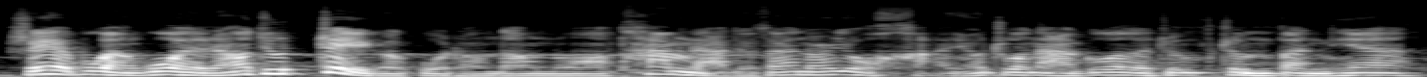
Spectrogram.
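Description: A man's voice: medium pitch, animated, quick pace, breathy edge. A man with a Beijing accent casually telling a ghost story as host, swearing offhandedly and often checking that the listener follows.

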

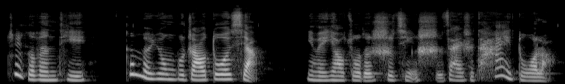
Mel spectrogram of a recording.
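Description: A woman narrating a children's picture book in a lively, expressive storytelling manner. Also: medium pitch, normal speed.

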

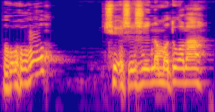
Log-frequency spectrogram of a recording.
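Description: A woman's voice: medium pitch, steady tone, unhurried, vocal fry, voice pushed down. A woman playing a haughty boastful king. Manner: haughty, commanding. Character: arrogant boastful king, adult man.

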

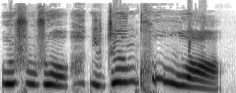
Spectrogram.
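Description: Crybaby baby dinosaur for a picture book: tiny, sweet, tearful, read by a woman, high and unhurried. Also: lively intonation, dry recording, clean studio sound, heavily acted. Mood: delighted. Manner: childlike, eager, easily tearful. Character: small weepy baby spinosaurus child, sweet. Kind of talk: children's storybook reading.

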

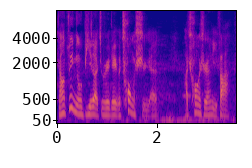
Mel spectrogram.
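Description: A man's voice: fairly high pitch, expressive, quick pace, a bit bright. A young man casually telling a funny story, chatty and self-mocking, talking outdoors near traffic. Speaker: vlogger. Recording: clear street and traffic noise behind. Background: passing vehicles.

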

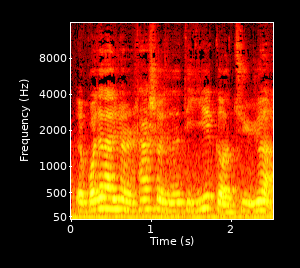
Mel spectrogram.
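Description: Casting: male interview host, casual and fast, picked up from afar with clear noise. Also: fairly high pitch, darkish tone. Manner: colloquial, mixes in English words. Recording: roomy, distant mic, noisy background.

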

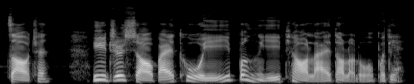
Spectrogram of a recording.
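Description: A man narrating a children's bedtime story in a slow, gentle, soothing voice. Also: fairly low pitch, wildly swooping pitch, dry recording.

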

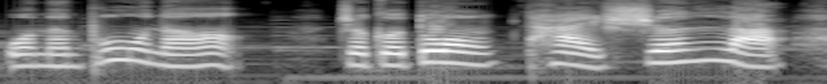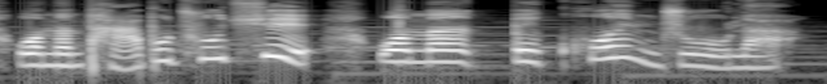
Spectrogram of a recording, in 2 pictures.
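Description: A woman's voice: on the high side, very animated, a little slow, pushed and bright, soft background music, heavily acted. Woman voicing a bossy, determined little frog. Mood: calm.

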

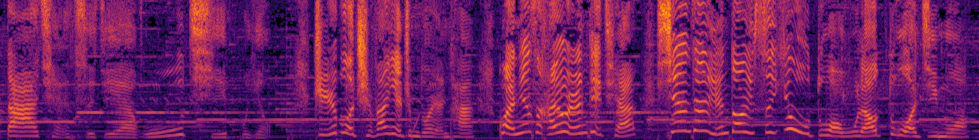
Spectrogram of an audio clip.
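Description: A woman's voice: high-pitched, very animated, normal speed, over music. A woman co-hosting with scripted, sarcastic satirical commentary. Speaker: co-host.

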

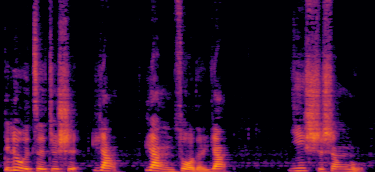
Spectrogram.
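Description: A language teacher from southern China leads a pronunciation lesson, saying each syllable and example word several times over. She speaks at a measured pace with a medium pitch.

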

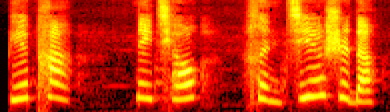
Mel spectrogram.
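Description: A woman doing a little mouse girl, high and bright. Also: takes it slowly, dry recording, clean studio sound, exaggerated voice. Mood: encouraging. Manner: bright, raised and encouraging. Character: little female mouse, eager and reassuring.

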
